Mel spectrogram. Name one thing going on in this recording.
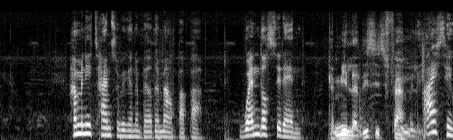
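A young woman speaks urgently up close.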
